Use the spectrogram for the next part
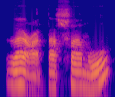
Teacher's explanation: واو کی زبر کو عین کے ساتھ ملانا ہے، وسط حلق سے ادا کریں، صوت حروف متعالیہ میں سے ہے، پر پڑھیں گے، صفیر بھی لازمی لے کر آنا ہے یعنی سیٹی، منہ پہ واو مدہ، بھی یہاں پہ یائے مدہ یعنی یائے مدہ کا قائم مقام ہے، ایک الف کے برابر کھینچیں گے۔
